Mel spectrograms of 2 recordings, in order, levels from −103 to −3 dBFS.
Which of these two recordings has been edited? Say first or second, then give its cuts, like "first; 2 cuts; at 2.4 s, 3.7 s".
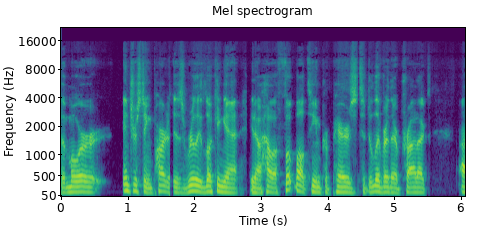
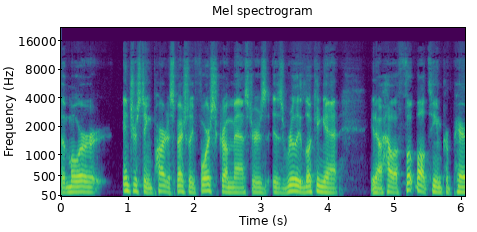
first; 3 cuts; at 1.6 s, 2.8 s, 4.4 s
